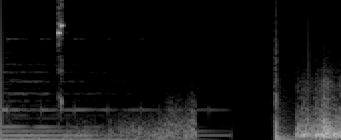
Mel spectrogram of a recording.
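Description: Coins jingle as they are collected.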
